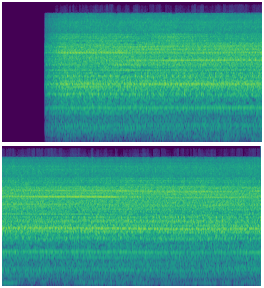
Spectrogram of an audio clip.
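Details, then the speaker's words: Nissan Tiida: on starting, a harsh, high grinding whine like a grinder sharpening a knife, from the accessory belt area, louder with throttle; stated not to be any pulley, but source not pinned down. "Y es parecido al ruido que hace un esmeril afilando un cuchillo, y ese ruido aumenta cuando se pisa el pedal del acelerador."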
